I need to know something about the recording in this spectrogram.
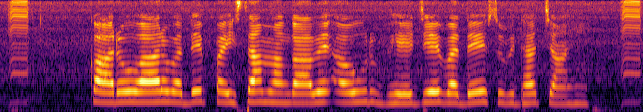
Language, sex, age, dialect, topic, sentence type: Bhojpuri, female, 18-24, Western, banking, statement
